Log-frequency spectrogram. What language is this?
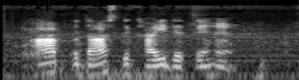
Urdu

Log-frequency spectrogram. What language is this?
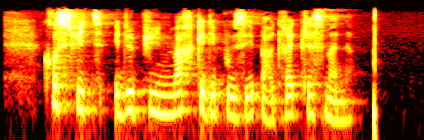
French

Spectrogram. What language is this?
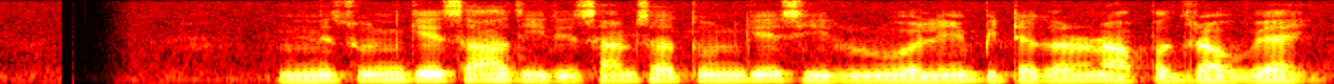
Sinhala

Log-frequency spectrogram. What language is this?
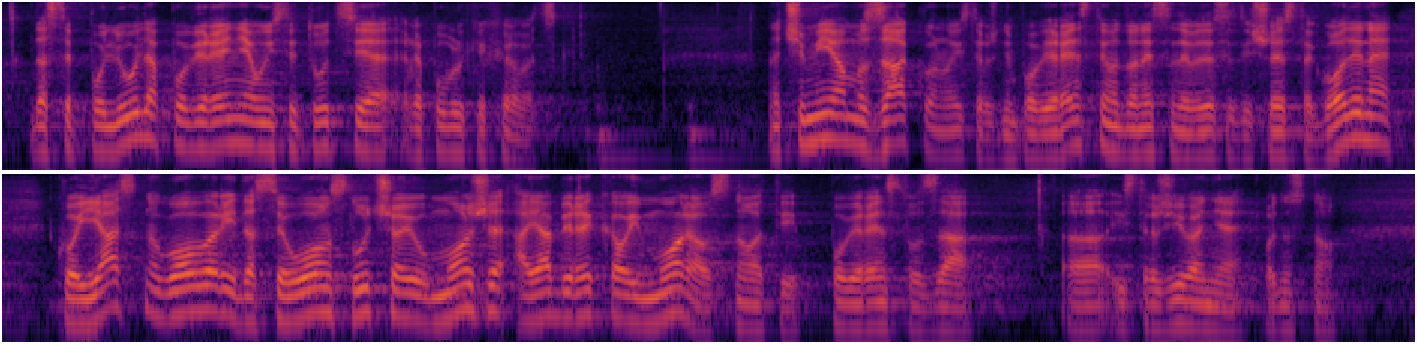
Croatian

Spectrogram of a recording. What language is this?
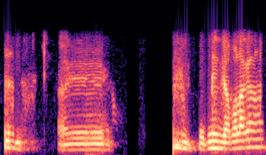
Assamese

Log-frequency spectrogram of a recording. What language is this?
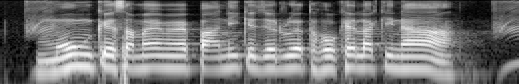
Bhojpuri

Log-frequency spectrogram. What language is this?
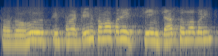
Hindi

